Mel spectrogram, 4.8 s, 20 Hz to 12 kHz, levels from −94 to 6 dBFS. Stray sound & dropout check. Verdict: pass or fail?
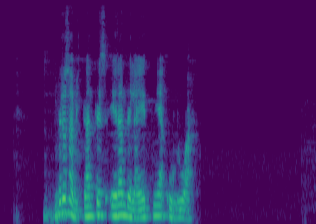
pass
